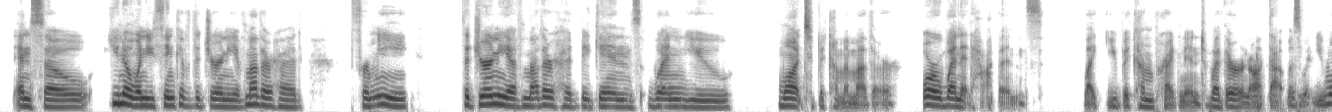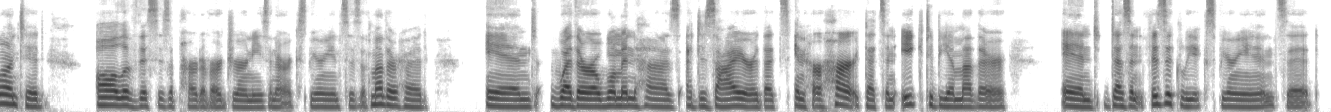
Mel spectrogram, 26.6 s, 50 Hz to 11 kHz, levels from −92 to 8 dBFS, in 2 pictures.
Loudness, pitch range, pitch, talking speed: -25 LUFS, 160-185 Hz, 170 Hz, 180 wpm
